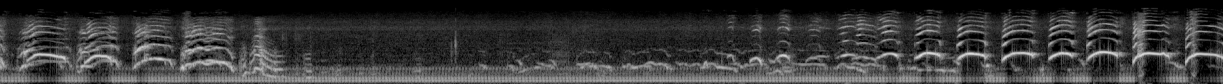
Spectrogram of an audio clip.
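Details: White German Shepherd puppies: a burst of high arched whines, then a quieter stretch of soft wavering cries, building again to loud rhythmic whines about twice a second, over a steady low hum.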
